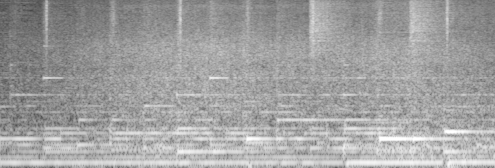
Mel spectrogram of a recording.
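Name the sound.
waves washing onto the coast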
